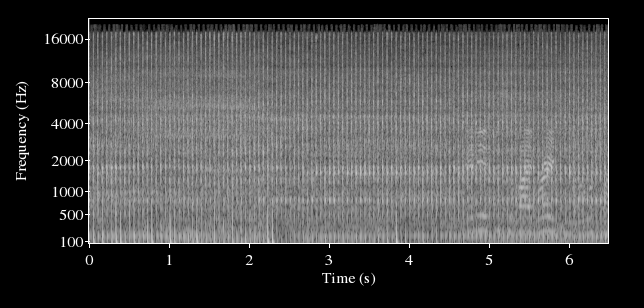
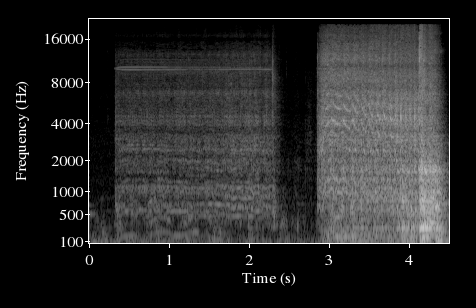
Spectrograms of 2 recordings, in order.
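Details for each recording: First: Stealth Force Gen5x impact driver on a 3-inch lag screw with no pre-drilling: rapid steady hammering of three or four blows a second that labours on then stops, not its normal sound; overloaded, owner stops driving it. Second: Stealth Force Gen5x impact driver at speed 3 driving 2-inch T25 Torx screws: light motor whir, then loud steady hammering as the screw drives home, impacting slower but harder than typical impacts; normal operation.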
